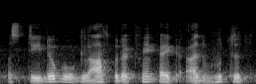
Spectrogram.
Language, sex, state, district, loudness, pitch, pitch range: Hindi, male, Himachal Pradesh, Shimla, -20 LUFS, 105 Hz, 95-120 Hz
